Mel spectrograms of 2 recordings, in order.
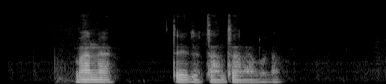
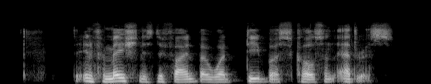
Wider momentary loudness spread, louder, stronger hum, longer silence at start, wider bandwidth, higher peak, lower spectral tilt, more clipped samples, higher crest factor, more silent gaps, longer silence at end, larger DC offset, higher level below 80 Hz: first, 13 LU vs 10 LU; second, -26 LUFS vs -21 LUFS; neither; second, 0.55 s vs 0.75 s; first, 11.5 kHz vs 7.6 kHz; second, -6 dBFS vs -2 dBFS; about the same, -6.5 dB/octave vs -6.5 dB/octave; neither; about the same, 22 dB vs 20 dB; neither; first, 1.05 s vs 0.4 s; neither; about the same, -60 dBFS vs -58 dBFS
